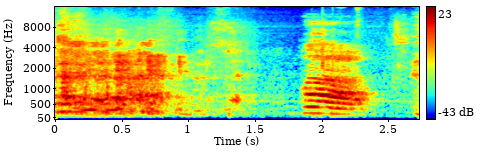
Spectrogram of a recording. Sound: audience laughter

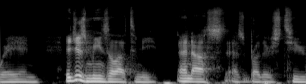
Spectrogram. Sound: none

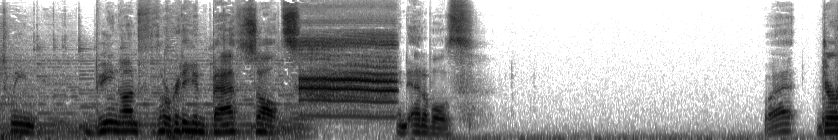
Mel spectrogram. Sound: high-piches rabid yelling

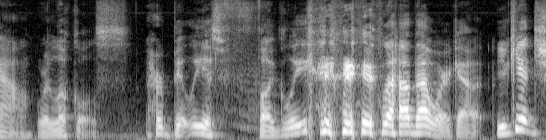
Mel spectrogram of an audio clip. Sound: laughs

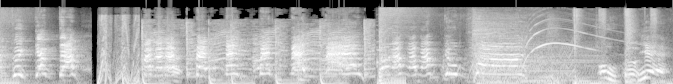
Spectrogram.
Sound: mimics the music played at a temple fair

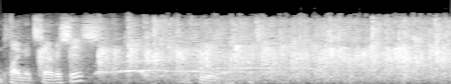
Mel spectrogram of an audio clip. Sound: applause

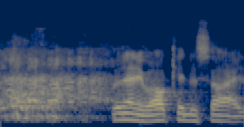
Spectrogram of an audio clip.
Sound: laughter

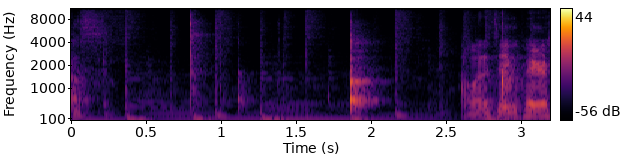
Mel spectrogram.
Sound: cups popping

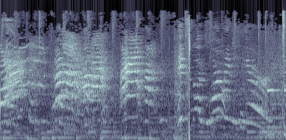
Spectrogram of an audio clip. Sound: screeching and laughing

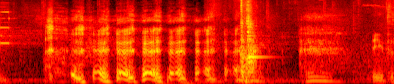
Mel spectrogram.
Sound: both laughing

